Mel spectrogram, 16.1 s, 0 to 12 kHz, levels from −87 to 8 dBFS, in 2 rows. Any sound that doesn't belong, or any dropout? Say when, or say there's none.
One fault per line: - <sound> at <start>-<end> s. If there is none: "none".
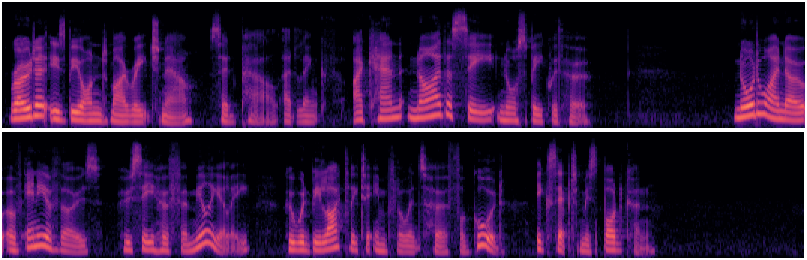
none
